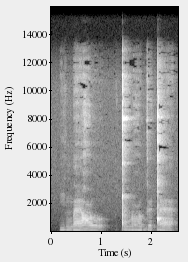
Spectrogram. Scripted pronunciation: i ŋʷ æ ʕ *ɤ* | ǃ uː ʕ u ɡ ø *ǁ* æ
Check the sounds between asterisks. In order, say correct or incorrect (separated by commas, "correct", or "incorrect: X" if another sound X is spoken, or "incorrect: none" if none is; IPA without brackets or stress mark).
incorrect: o, incorrect: ǃ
